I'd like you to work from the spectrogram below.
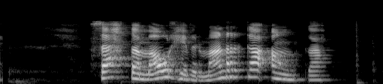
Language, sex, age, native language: Icelandic, female, 7, Icelandic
